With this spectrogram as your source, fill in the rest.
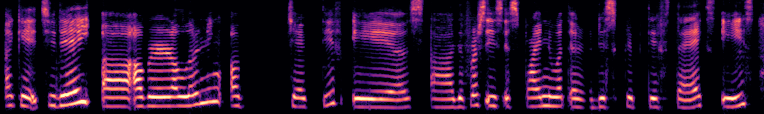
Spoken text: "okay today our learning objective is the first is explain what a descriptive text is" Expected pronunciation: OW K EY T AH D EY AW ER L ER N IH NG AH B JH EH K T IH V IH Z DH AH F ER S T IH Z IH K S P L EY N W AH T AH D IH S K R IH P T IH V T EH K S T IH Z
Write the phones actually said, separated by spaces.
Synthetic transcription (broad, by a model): OW K EY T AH D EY AW ER L ER N IH NG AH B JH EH K T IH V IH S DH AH F ER S T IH S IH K S P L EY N W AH T AH D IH S K R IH P T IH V T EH K S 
